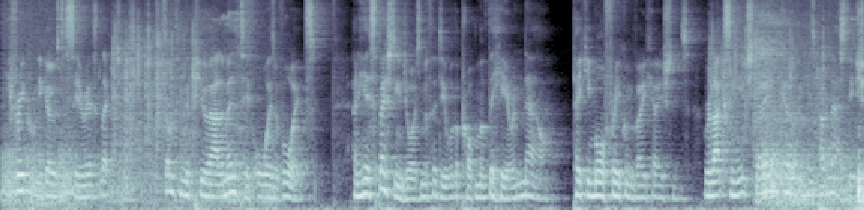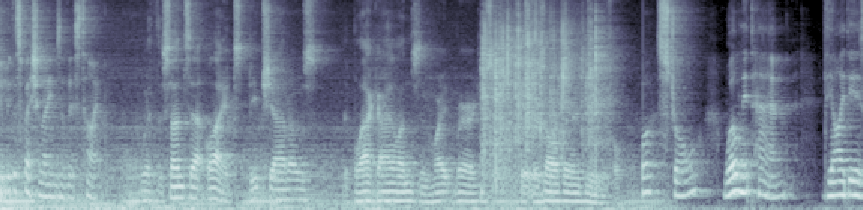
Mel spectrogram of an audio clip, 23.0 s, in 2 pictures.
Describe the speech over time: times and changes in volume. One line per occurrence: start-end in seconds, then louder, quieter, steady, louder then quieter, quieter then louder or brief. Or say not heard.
0.1-23.0 steady.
